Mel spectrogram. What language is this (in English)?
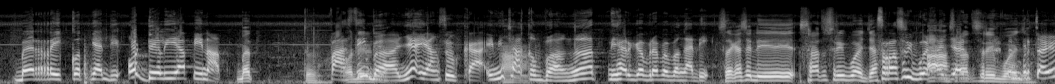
Indonesian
